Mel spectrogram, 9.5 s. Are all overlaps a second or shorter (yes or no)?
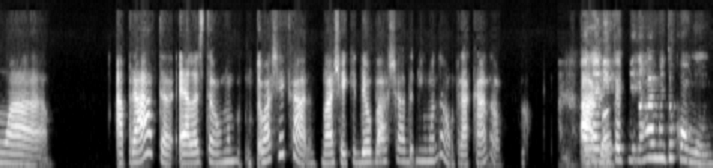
yes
